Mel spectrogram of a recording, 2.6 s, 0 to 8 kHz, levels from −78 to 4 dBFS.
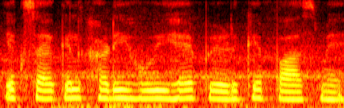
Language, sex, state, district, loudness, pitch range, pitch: Hindi, female, Bihar, West Champaran, -14 LUFS, 175-190 Hz, 185 Hz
